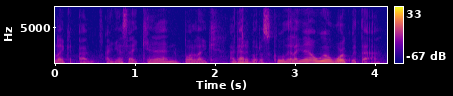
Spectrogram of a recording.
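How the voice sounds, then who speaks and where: The tone is dark and mellow. The pace is moderate. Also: man. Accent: slight Cuban. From Cuba. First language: Spanish. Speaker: entrepreneur. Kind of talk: interview conversation. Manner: animated.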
